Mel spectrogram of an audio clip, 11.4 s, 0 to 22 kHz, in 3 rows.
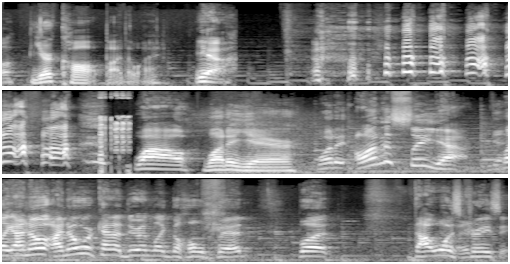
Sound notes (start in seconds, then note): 2.1 both laughing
